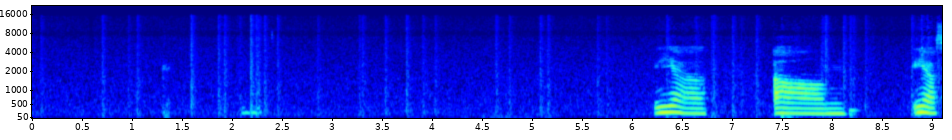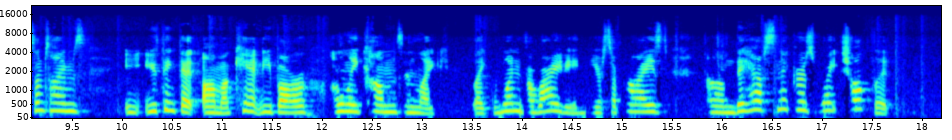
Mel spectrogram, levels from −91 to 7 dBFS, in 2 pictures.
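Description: An echo canceller likely losing track during double talk causes speech to be suppressed in double talk from 12.07 to 15.13 s. With both sides talking, it could not tell the local talker from the loudspeaker echo and turned everything down. The speech dips by up to about 15 dB in patches adding up to roughly a second, sounding chopped and pulled back rather than steadily quiet.

Inside that stretch, from 13.98 to 14.02 s, the same canceller likely failed to scrub the far end from the microphone, and the other side's voice leaks through. It is a brief scrap sitting about 15 dB under the local speech, heard as a faint blip.

The suppression returns from 15.53 to 16.13 s, with about a fifth of a second held down, and from 16.70 to 17.33 s, with under half a second affected. Both times the speech drops by up to about 15 dB in short gaps, likely while the far side is active.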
